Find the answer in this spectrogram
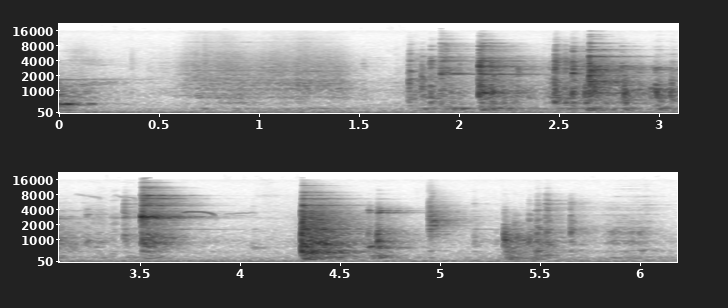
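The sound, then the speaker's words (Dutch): Ceramic mugs clink and knock against each other as they are lifted out one after another, an irregular series of bright taps and clatters with a faint rustle before them. “Ja, ik ga er hier blijven uithalen.”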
